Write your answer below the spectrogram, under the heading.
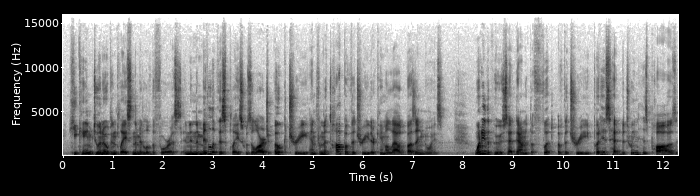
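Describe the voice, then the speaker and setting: A man with a fairly low voice reads a children's storybook aloud. His delivery is highly animated and expressive, addressed to young listeners. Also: echoey room, slight background noise. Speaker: storybook reader.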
